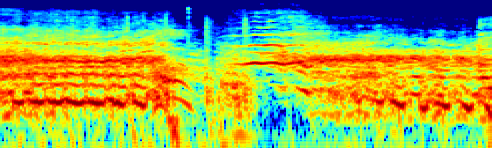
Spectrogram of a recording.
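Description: A horse whinnies loudly and close by, its voice rising and falling in a long neigh that dips briefly and then carries on.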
